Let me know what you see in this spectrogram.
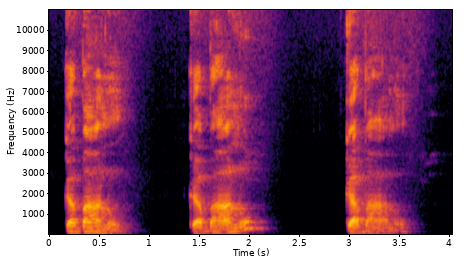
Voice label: "gabaanu", Dhurga

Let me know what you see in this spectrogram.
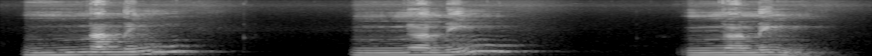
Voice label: "nganing", Dhurga; neck

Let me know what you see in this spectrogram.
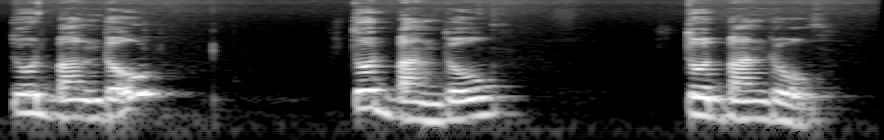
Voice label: "dhudbandhul", Dhurga

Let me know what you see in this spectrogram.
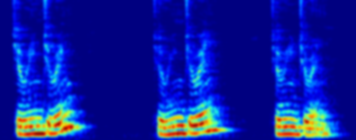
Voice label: "djirindjiring", Dhurga

